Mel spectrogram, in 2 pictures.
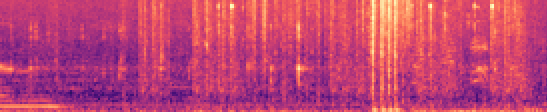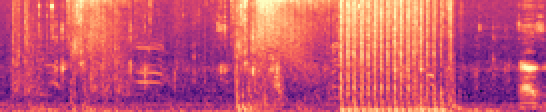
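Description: Gunfire in the Call of Duty Advanced Warfare campaign, with several bursts of rapid shots standing out loudly over a busy game soundscape while a person talks throughout.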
